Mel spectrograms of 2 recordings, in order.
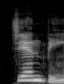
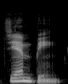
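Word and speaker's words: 煎饼: 나중 에 설명 하겠지만 , 전병 의 중국어 발음 은 " 젠빙 " 입니다 . 지안빙 맞죠 ?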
